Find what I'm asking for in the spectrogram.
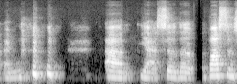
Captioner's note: laughing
